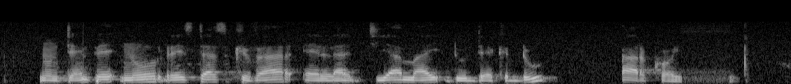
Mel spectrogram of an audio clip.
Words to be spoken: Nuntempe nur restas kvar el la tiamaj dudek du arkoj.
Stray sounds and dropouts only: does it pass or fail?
pass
